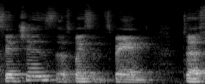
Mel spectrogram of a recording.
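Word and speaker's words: Sitges: arriv to uh s it's called I it's pronounced sitches this place in Spain to spread M's ashes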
